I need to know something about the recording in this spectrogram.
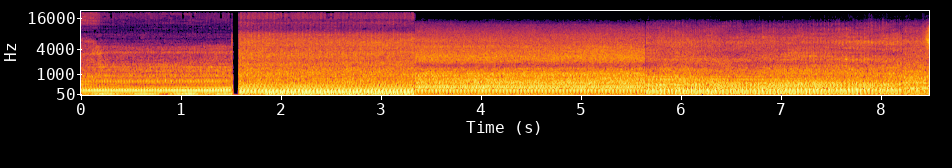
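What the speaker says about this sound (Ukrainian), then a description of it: "всі кіоски на генераторах. Все дрищить, все працює." Portable generators drone loudly at street kiosks in Kyiv during a power outage, a dense continuous engine hum with overlapping tones that shift as different units come near, heard up close with no talk.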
